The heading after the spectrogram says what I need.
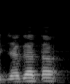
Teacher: जगत मतलब केवल त का उच्चारण आना चाहिए, अकार का उच्चारण उसमें नहीं है।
